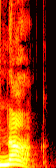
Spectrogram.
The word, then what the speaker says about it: knock: K in front of knock like you going to sit around and can knock on my door the K is silent the t is silent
